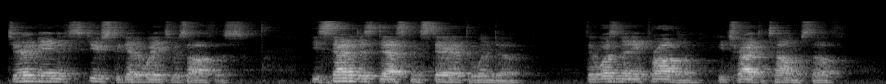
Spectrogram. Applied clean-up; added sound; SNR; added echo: none; none; none; reverberation time 0.6 s.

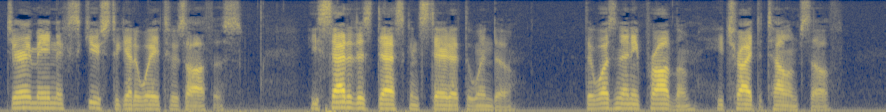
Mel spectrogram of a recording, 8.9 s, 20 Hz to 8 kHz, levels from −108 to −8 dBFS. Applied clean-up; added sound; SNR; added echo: none; none; none; none.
